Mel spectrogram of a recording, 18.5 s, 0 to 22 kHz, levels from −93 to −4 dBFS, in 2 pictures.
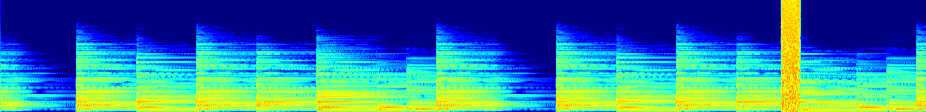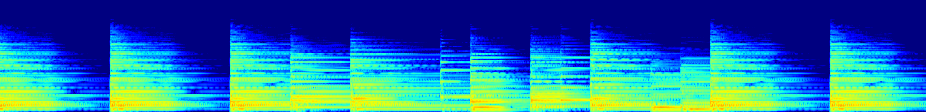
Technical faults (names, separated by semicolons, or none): samples built from the wrong bytes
